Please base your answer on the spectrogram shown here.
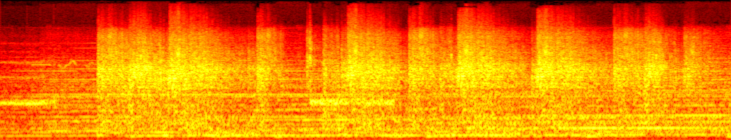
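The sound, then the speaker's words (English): The starship Enterprise bridge juddering as a sound effect: a loud, continuous rumbling roar that surges and pulses in waves, with a low droning hum beneath. “Ready to reverse polarity, Mr. Sulu? The butadin standing by to generate, sir. Activate all units. The bridge judders.”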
